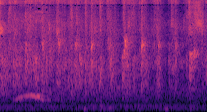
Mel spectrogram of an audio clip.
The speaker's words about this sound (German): Los, rechte Seite. Wow, da gibt es sogar Power. Applaus von rechts, Leute.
